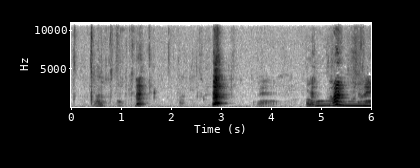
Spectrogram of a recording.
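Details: Huskies singing on command while performing tricks: short yelping calls, then a long steady howl holding one pitch near the end, with a woman's voice urging them to sing and speak.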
